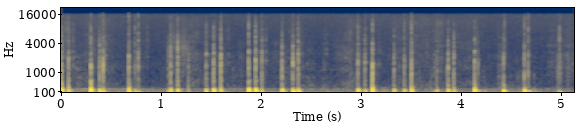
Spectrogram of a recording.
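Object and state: Cardboard sheet tapped with fingertips.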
